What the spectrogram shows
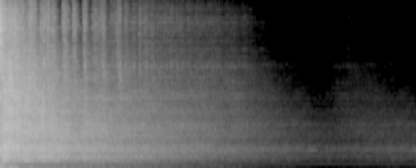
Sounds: hi-hat, music, cymbal, percussion, musical instrument

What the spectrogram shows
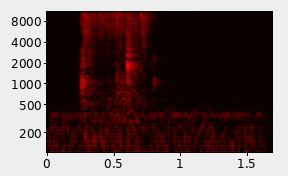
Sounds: splash, liquid

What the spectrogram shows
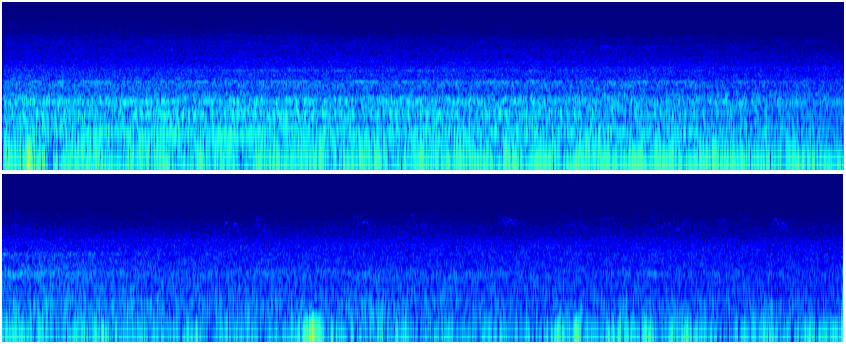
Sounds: rail transport, train, vehicle

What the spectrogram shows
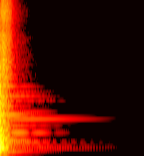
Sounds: percussion, musical instrument, snare drum, music, drum

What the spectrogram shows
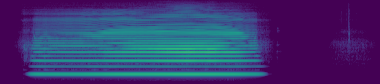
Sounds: musical instrument, music, woodwind instrument

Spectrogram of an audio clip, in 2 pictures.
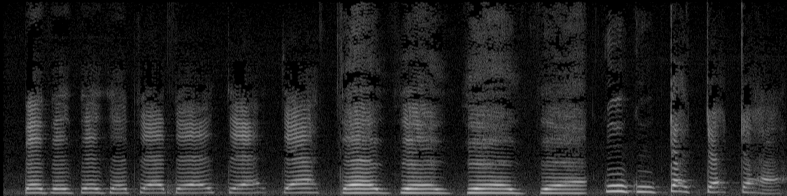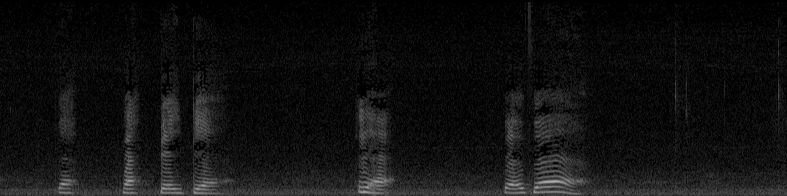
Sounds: speech, human voice

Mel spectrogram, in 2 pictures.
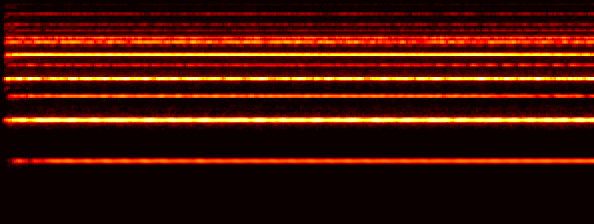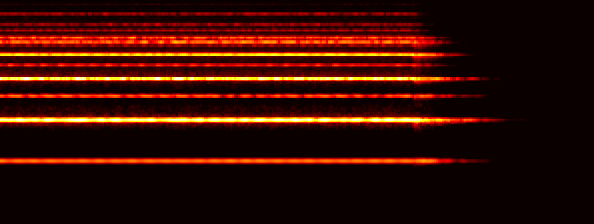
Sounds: organ, keyboard (musical), music, musical instrument

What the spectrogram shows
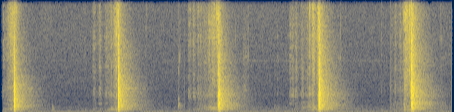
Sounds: domestic sounds

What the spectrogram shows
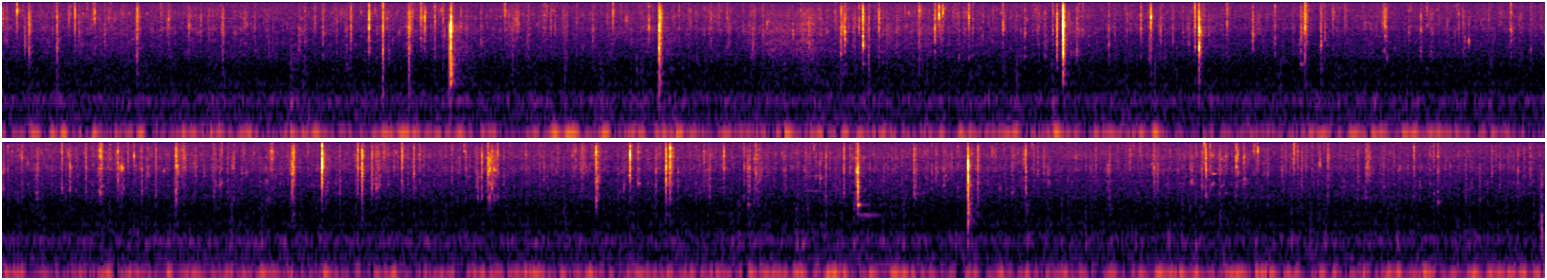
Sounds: fire

